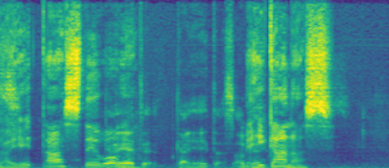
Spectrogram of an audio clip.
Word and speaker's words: Galletas: Galatas? Galletas de boda. Galletas. Okay. Mexicanas. Yep, like I said, I would have butchered Wedding cookies.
